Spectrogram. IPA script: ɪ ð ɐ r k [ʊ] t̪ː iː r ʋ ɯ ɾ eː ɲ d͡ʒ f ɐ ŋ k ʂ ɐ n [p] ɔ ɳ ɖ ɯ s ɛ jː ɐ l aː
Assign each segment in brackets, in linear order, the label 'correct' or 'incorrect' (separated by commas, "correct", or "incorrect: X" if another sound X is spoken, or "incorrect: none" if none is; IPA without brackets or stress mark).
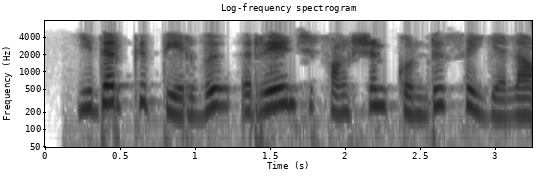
incorrect: ɯ, incorrect: k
